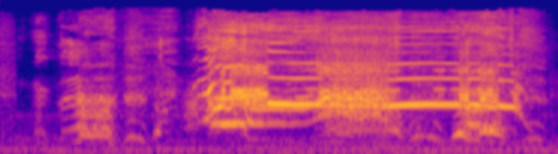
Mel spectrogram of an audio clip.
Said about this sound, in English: … and I started screaming, almost in unison and about in the same tune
